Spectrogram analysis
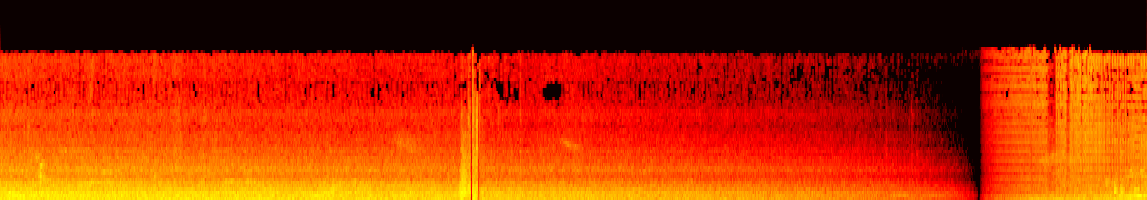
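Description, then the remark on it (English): Steady, dense rumble of a moving TransPennine Express passenger train to Manchester Piccadilly heard from inside the carriage, with a sharp clack midway and a brief drop in the noise near the end before it resumes. “Welcome to this first Transpennine Express service to Manchester Piccadilly.”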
